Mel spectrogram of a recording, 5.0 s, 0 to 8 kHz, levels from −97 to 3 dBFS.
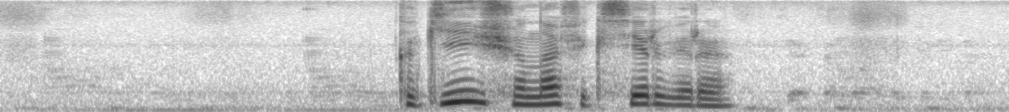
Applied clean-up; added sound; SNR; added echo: none; none; none; none.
